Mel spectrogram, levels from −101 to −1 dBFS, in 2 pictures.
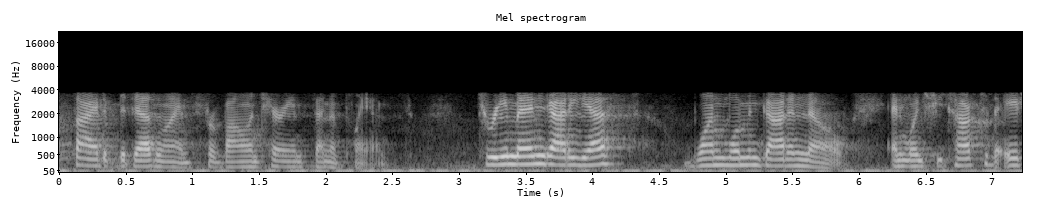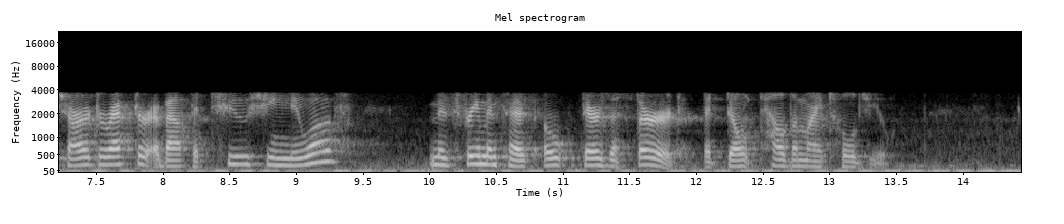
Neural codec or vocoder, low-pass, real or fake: codec, 16 kHz, 16 kbps, FunCodec, trained on LibriTTS, 50 frames a second; 3.6 kHz; fake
